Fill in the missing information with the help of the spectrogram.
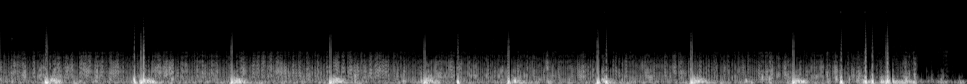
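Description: Low, irregular gurgling rumbles about once a second over a steady low hum; ordinary bowel sounds, stomach growling.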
